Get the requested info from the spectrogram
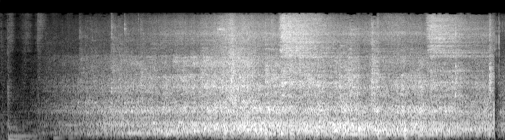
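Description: An electric streetcar rolling along its street rails, the wheel-on-rail rumble growing louder over the first two seconds and staying loud as it passes.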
